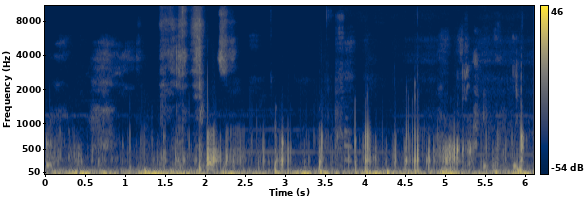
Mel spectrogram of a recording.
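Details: Abdominal bowel sounds recorded from a pregnant woman's stomach: irregular low gurgles and rumbles with brief hissing, squelchy bursts, typical of ordinary stomach gurgling.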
